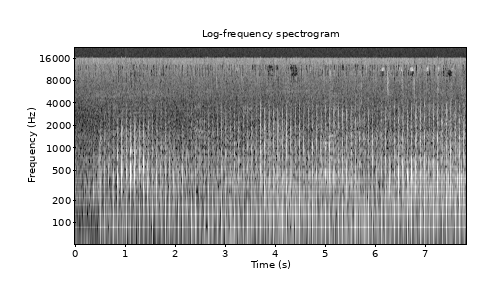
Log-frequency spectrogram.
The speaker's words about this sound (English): BeeBop turned around and saw a helicopter flying directly at them.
